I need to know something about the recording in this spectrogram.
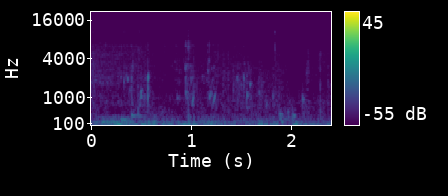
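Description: A largemouth bass being let go into the water at a boat's side: faint small splashes and drips over a low, steady rumble.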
